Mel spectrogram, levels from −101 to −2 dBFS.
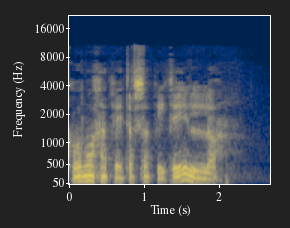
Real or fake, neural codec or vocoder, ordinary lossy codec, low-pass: real; none; AAC, 32 kbps; 10.8 kHz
